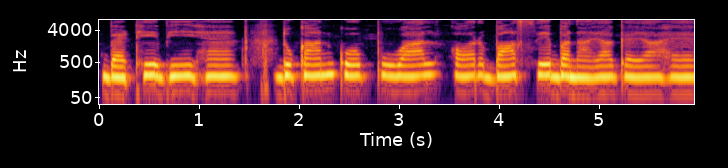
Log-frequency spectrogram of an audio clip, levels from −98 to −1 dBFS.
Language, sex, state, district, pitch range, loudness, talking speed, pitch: Hindi, female, Jharkhand, Deoghar, 195-215 Hz, -15 LUFS, 120 wpm, 205 Hz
